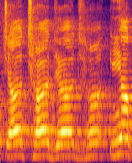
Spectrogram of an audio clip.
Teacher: जिह्वा जो होती है वो तालु को टच करती है, तालु को छूती है, और जब तालु को छूती है तो इसीलिए इसको कहा जाता है तालव्य व्यंजन।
